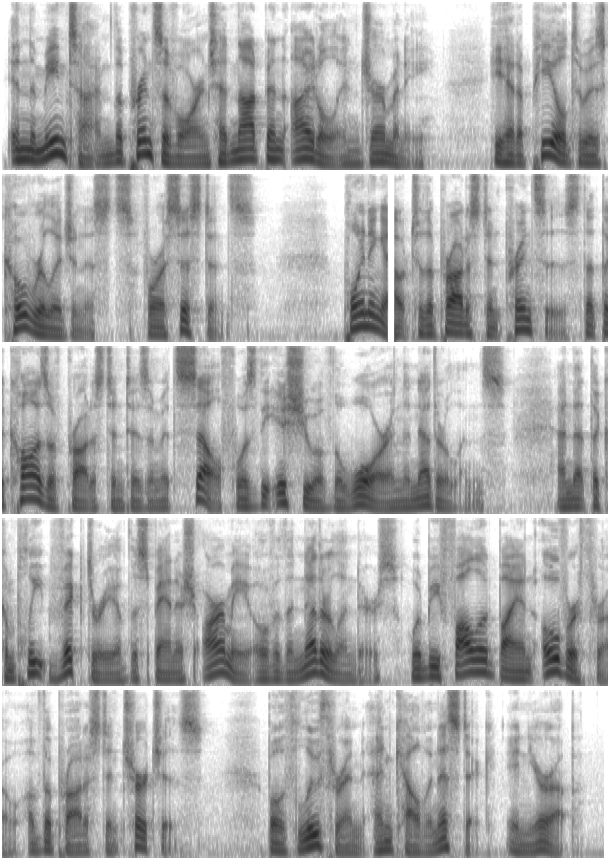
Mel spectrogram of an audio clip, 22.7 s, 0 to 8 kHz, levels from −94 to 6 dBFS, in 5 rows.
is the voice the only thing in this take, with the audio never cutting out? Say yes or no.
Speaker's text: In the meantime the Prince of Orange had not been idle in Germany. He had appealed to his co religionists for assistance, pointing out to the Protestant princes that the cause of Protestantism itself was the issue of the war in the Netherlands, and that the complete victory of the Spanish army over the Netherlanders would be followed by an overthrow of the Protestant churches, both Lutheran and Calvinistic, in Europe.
no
